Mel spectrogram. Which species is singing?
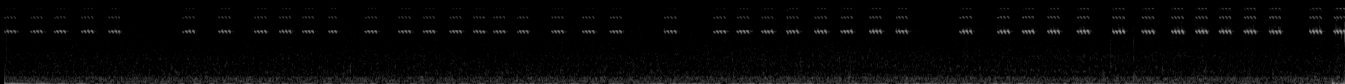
Gryllus campestris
